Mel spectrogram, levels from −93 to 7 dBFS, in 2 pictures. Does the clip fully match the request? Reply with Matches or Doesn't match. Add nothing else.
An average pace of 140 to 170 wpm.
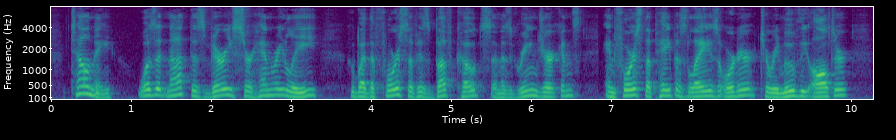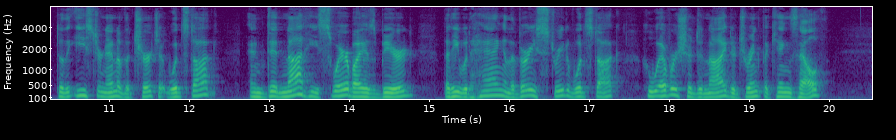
Doesn't match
